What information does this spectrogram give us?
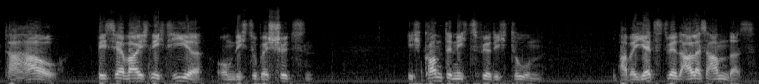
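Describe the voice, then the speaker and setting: A man's voice: mid-range voice, normal speed, pushed and bright, low-quality recording. A man dubbing a young adult younger brother, earnest and insistent, protective of his family. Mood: determined. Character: protective younger brother, a fighter back home. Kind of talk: German film dub.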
